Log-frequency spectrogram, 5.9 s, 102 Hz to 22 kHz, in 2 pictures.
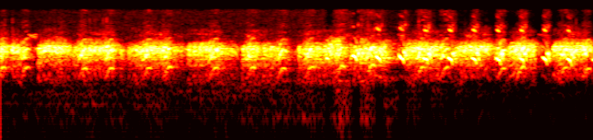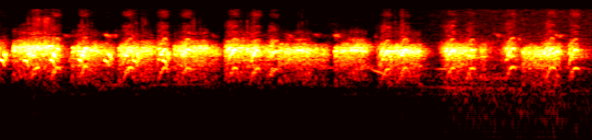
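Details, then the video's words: Masked laughingthrush (hoành hoạch) three-in-one trapping lure: steady, grating chorus of squawking chirps in quick pulses, nearly continuous, easing slightly in the final second. "Tiếng chim hoành hoạch (trao trảo) mồi 3 trong 1 chuẩn để bẫy"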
